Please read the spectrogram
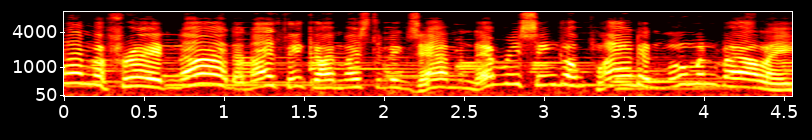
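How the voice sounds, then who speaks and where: A cartoonish character voice talks at a high pitch and fairly quick pace over clear music in the background. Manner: fussy, proper.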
